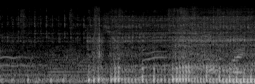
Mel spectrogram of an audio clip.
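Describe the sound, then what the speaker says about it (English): An old motorcycle engine starting and running after being brought back to life, its loose popping putter growing louder and faster, heard close with people talking over it. "it's cool when you pick up an old bike and then you see it run for the first time"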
